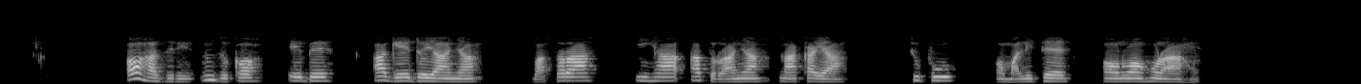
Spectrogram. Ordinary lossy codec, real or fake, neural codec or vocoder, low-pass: none; real; none; 3.6 kHz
